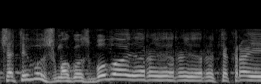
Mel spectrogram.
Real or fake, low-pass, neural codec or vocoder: real; 5.4 kHz; none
